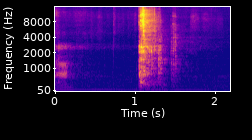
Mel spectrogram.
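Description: A single sharp plastic snap about a second in, as the removable extension table is pulled off a Brother 1034D serger, over a faint low hum.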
